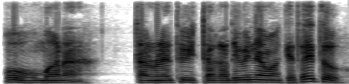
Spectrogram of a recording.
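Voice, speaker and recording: A woman playing a crude, lovesick, hot-tempered young son in a comic cartoon, ranting quickly. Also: medium pitch, steady tone, darkish tone, no echo, close to an everyday voice. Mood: angry, ranting. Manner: fast, ranting, crude swearing.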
